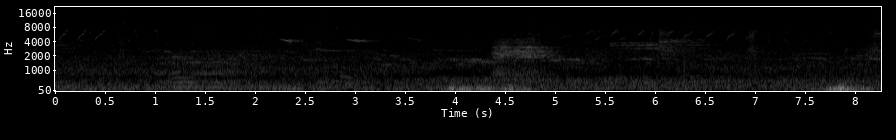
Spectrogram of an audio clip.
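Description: Small birds chirping in quick series of short, high chirps over a steady outdoor background, with a low bump about four seconds in and a louder one near the end.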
